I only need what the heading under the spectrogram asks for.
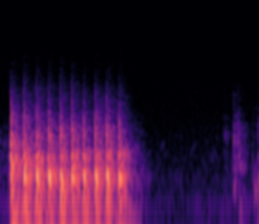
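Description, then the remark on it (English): A rapid series of about nine loud, evenly spaced knocks pounds on something solid, made by police, then stops; after a pause a short burst of voice-like sound follows. “Knocking and banging, banging and knocking. Stop making so much noise.”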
